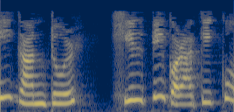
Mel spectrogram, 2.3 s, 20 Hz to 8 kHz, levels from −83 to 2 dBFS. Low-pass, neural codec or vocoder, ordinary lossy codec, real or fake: 7.2 kHz; codec, 16 kHz, about 1 kbps, DyCAST, with the encoder's durations; MP3, 24 kbps; fake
